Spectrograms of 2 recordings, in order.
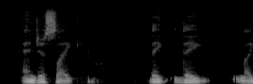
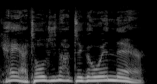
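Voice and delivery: high, loud imitation of an angry guard; mock angry scolding; 10 semitones higher, 5 dB louder than usual. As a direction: shout a retold telling-off. Imitating bodyguard scolding the intruder.

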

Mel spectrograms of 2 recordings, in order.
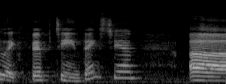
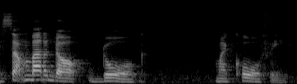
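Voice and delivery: imitating Jersey vowels on "dog" and "coffee"; mock Jersey accent, dropping lower; 6 semitones lower than usual. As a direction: say "dawg" and "cawfee" like New Jersey. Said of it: "we could have been from anywhere".

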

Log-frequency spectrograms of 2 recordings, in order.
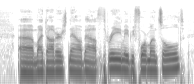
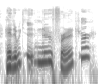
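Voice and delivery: high, louder mock-casual question; hopeful asking; 11 semitones higher, 5 dB louder than usual. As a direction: pitch it way up, fishing for good news. Husband retells his anxious hopeful question.

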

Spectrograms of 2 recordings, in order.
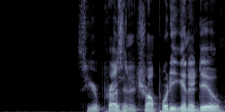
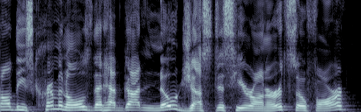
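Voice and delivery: usual speaking voice

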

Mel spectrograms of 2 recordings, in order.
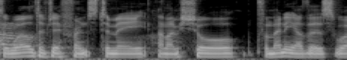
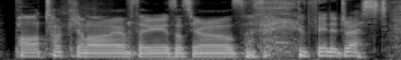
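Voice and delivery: Alan Rickman impression. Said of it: "I sounded a bit like Alan Rickman then".

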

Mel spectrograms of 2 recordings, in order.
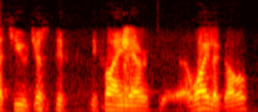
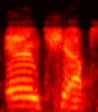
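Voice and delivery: put-on higher, softened upper-class accent; mock posh chap; 6 semitones higher, 4 dB quieter than usual. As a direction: play along as a posh rugby boy. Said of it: "the boys in the rugby clubs".

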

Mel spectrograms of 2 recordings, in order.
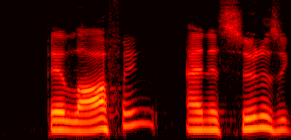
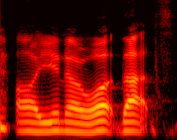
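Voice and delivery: ordinary talk

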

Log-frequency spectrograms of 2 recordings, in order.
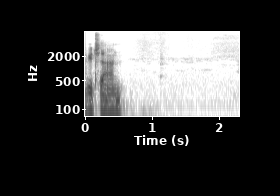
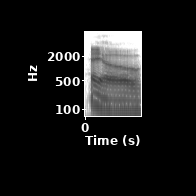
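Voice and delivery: usual speaking voice

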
